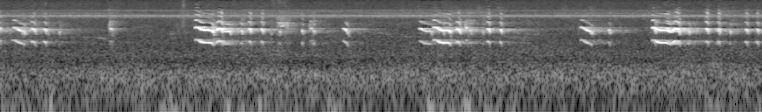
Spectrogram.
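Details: Displaying chestnut-mandibled toucans in Costa Rica give loud, yelping, nasal phrases of several notes about every two seconds over a low background rumble.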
